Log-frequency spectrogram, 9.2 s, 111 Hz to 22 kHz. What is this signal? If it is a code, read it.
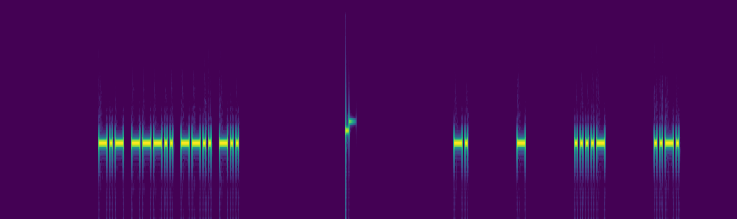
Morse code, heard as a keyed tone, about 36 wpm, spaced as for 18 wpm, 700 Hz. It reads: K8ZD NT4F
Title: USA Call Signs - 4 Characters - 6x Character Spacing - 35wpm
